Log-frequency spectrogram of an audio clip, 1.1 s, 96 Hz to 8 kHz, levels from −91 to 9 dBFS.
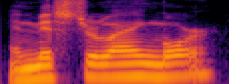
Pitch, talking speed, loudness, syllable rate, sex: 135 Hz, 155 wpm, -15 LUFS, 4.8 syllables/s, male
